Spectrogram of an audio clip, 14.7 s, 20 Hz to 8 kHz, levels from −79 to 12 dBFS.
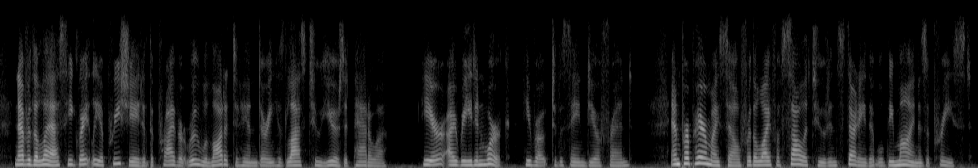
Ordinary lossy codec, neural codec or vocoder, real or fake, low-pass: Opus, 24 kbps; codec, 24 kHz, 0.9 kbps, WavTokenizer, medium speech release version 1; fake; 7.2 kHz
